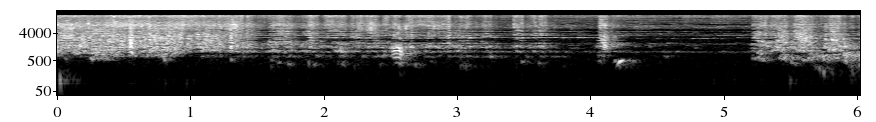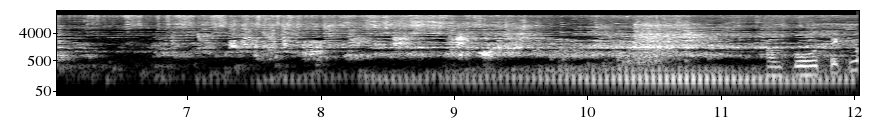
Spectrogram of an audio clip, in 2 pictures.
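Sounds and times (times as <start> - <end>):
water spraying and splashing: 0.0 - 12.0
motor humming: 6.7 - 12.0.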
